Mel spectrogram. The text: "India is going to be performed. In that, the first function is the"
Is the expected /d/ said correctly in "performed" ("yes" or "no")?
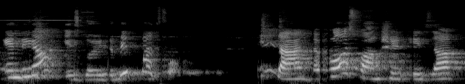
no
